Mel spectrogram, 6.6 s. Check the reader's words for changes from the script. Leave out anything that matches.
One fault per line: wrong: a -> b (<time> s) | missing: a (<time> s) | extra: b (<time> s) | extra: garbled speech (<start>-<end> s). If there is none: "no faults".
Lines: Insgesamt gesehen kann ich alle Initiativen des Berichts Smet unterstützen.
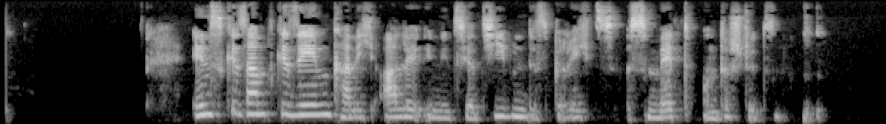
no faults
